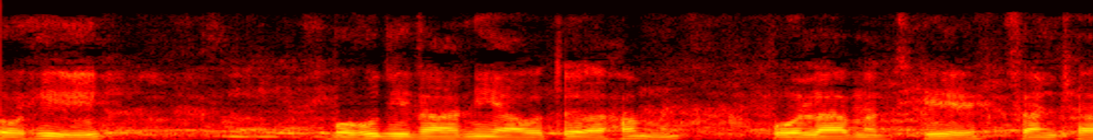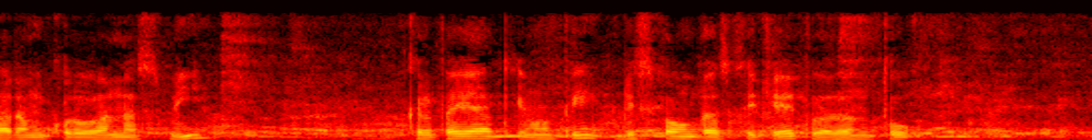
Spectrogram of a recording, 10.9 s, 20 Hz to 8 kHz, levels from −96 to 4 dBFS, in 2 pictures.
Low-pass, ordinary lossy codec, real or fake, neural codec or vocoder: 7.2 kHz; MP3, 48 kbps; fake; codec, 16 kHz, 8 kbps, FreqCodec, smaller model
